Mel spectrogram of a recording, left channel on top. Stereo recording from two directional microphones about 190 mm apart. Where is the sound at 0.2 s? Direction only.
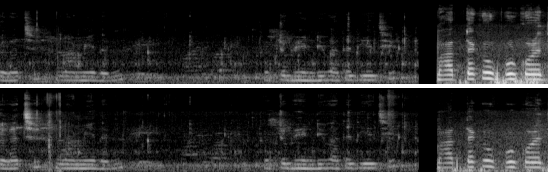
10° right (ahead or behind).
